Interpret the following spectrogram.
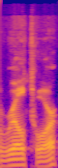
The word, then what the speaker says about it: realtor: time you got to tell them how to say it right because they always say it wrong they had that extra eye in there anyway all right so let's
